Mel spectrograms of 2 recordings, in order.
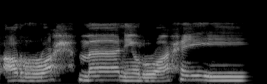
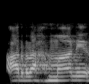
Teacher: এখানের মধ্যে উভয় জায়গার মধ্যে হার উচ্চারণ খেয়াল করতে হবে এবং র মোটা হবে আর মুখ ভরে যাবে যখন মোটা করতে হবে তখন মুখ ভরে যাবে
